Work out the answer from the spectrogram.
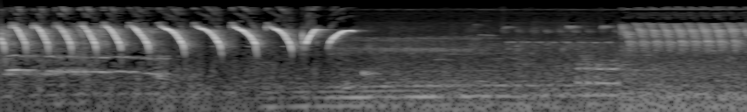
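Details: Local canary in song, used to prompt other canaries to sing: a row of steep downslurred whistled notes, a quiet pause, then a brief buzzy high trill at the end.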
